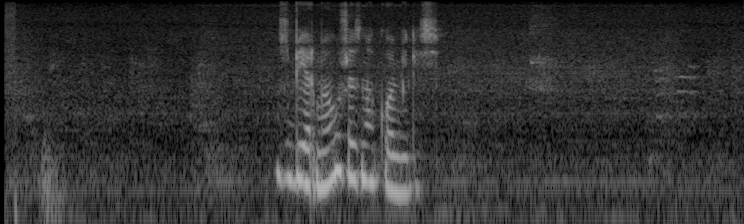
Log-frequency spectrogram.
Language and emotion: Russian, neutral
